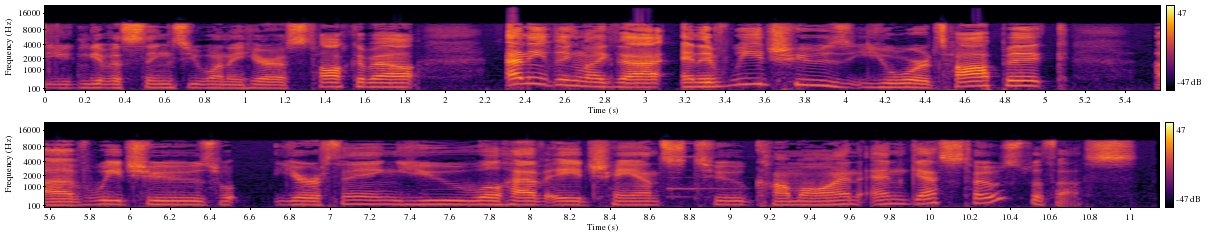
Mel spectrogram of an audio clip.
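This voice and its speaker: A man's voice: mid-range voice, a little slow, a bit bright, a little hiss or hum. A man co-hosting a casual podcast chat, rambling and hunting for words as he explains things. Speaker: podcast co-host.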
